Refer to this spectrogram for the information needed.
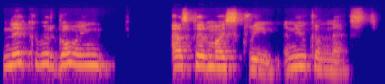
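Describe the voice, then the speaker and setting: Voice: mid-range voice, slow pace, darkish tone. A person hosting a video meeting, politely inviting each attendee to introduce themselves. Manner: polite, guiding the turns. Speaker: meeting host. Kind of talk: moderating a video call. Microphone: video call.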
